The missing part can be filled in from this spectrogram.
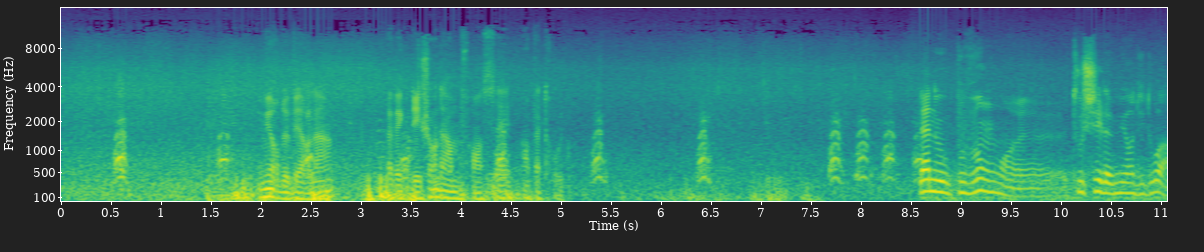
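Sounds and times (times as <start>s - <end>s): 
steady hiss of noise: 0.0s - 11.0s
dog bark: 0.4s - 0.8s, 1.5s - 1.8s, 2.4s - 2.7s, 3.3s - 3.6s, 4.3s - 4.6s, 5.3s - 5.6s, 6.3s - 6.6s, 7.6s - 8.7s
speech: 0.5s - 0.8s, 1.6s - 5.4s, 8.6s - 11.0s.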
